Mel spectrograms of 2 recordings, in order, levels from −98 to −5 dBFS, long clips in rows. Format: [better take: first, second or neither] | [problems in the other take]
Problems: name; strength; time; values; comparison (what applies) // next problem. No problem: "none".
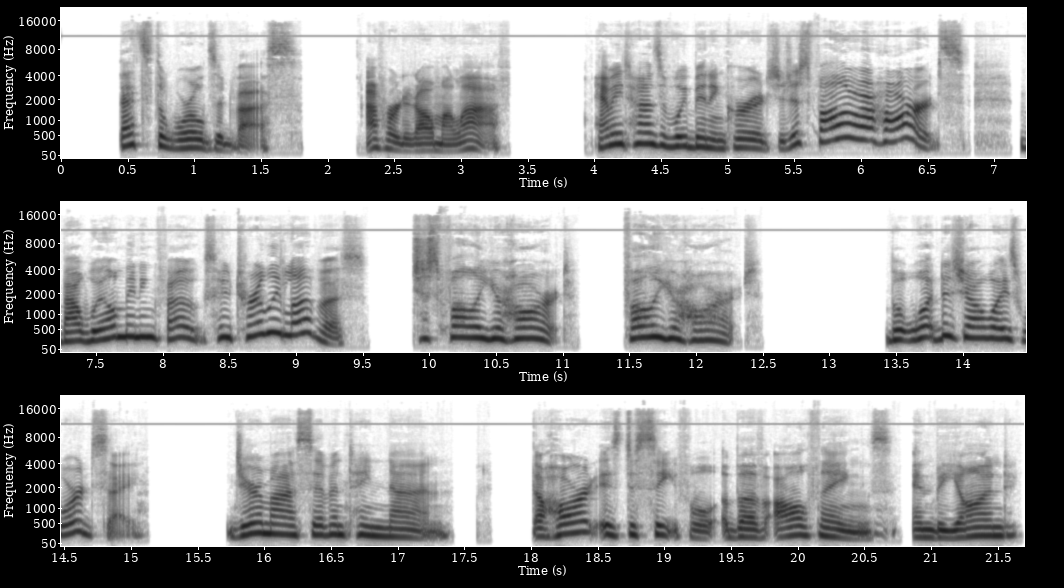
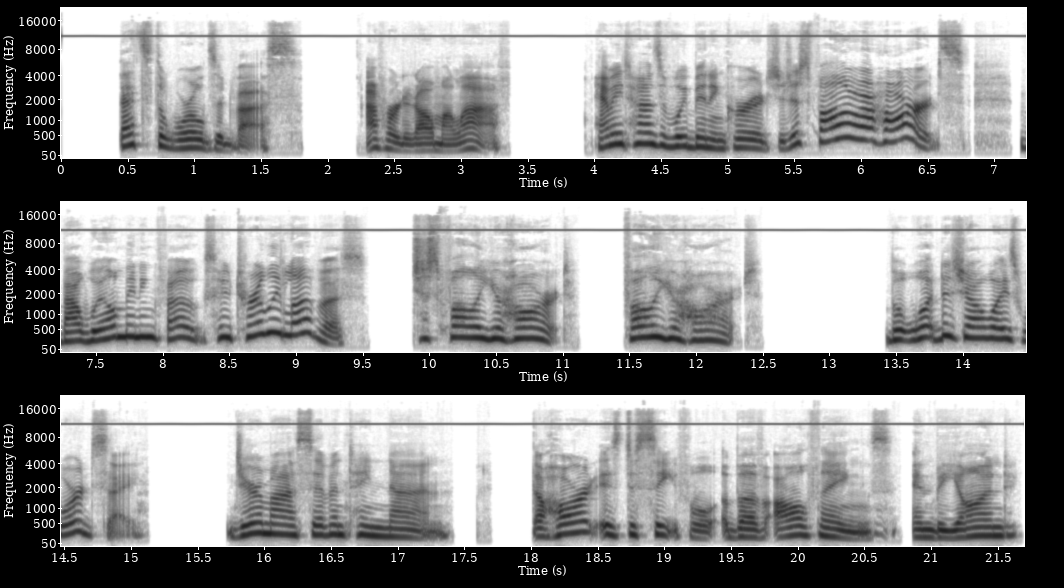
first | high-pitched whine; loud; throughout; 11 kHz, 5 dB below the speech; faint in the first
